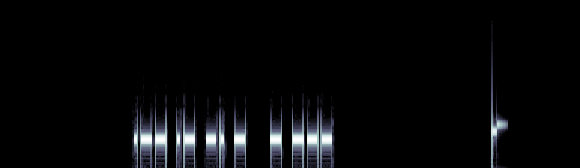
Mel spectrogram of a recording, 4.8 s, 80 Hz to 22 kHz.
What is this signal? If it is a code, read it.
Morse code, heard as a keyed tone, about 40 wpm, 700 Hz. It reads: WANT TO
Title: Sets of 2 Words 40wpm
